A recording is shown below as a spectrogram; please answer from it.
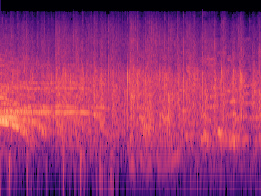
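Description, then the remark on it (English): A live audience at the Hollywood Improv applauds its guests steadily for several seconds, a dense wash of clapping hands with a few brief tonal notes at the start, fairly loud and even throughout. “We'll give it up for our guests.”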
